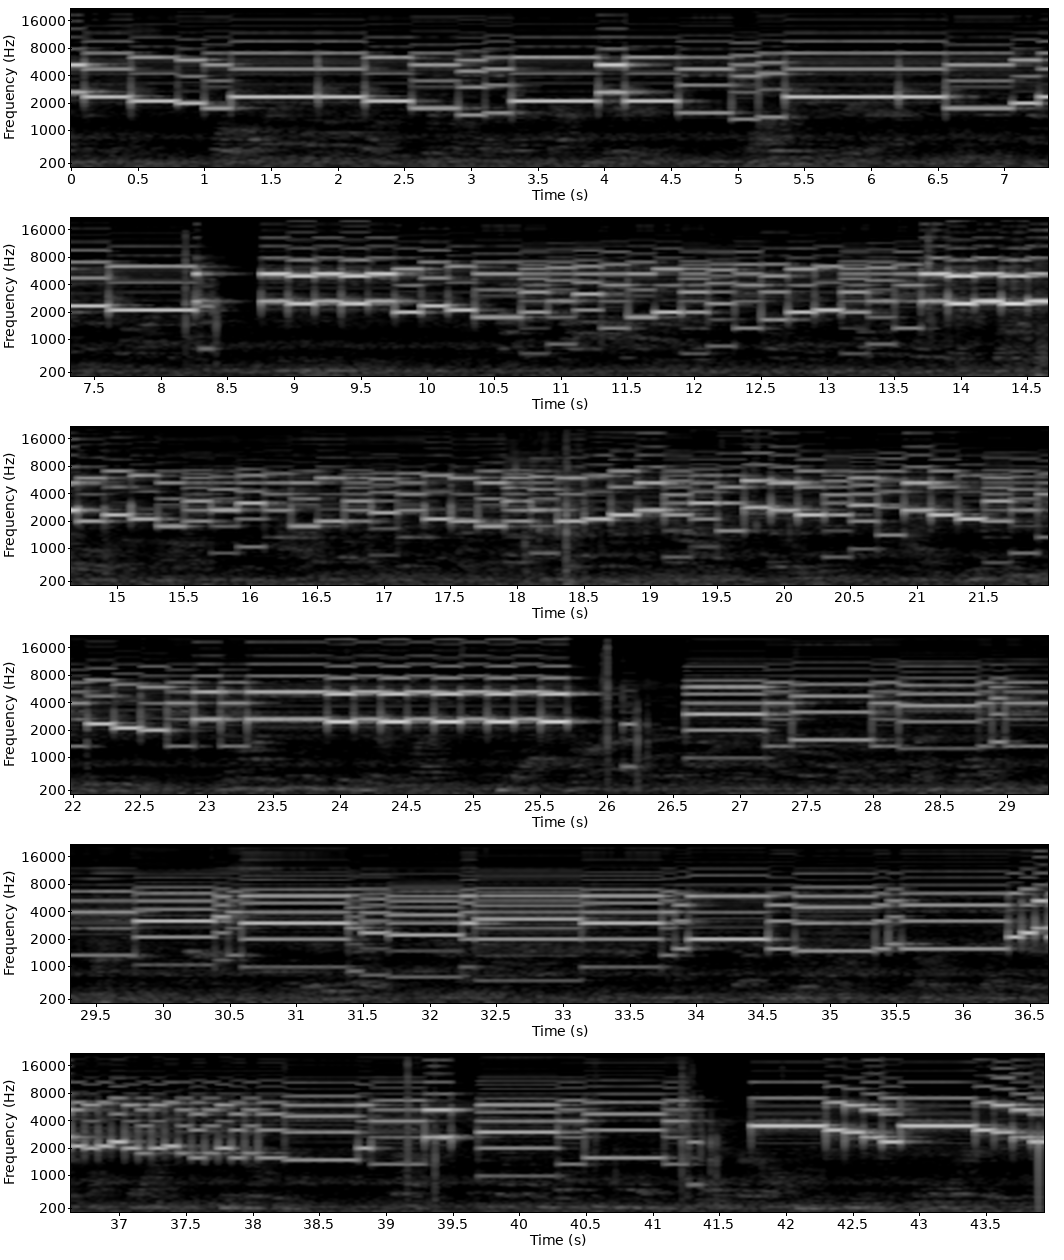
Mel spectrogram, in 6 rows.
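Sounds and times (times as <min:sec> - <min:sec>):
electronic phone ringtone melodies: 0:00.0 - 0:43.9.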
